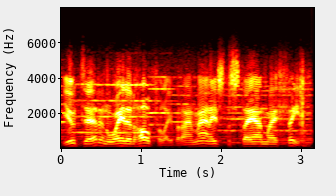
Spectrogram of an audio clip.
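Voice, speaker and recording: An actor playing a tough, wry private detective in a 1940s radio drama, with clipped, sardonic delivery. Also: male voice, mid-range voice, fast, close to an everyday voice. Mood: wry, accusing. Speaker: private detective, narrator of the story. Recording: dull 1940s radio recording with music.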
